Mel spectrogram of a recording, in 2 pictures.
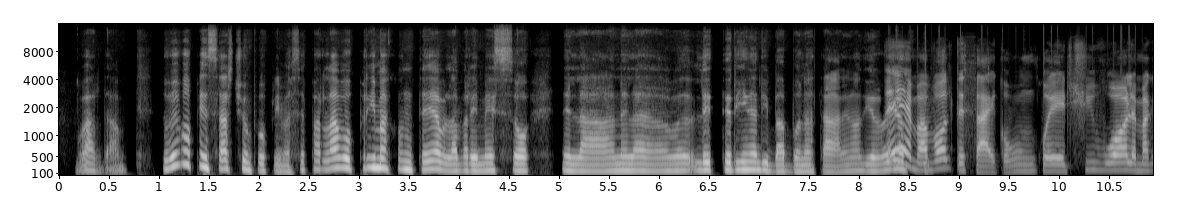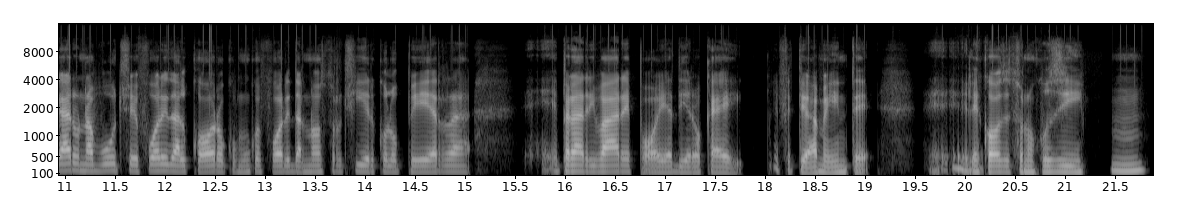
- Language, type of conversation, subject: Italian, advice, Come posso ritagliarmi del tempo libero per coltivare i miei hobby e rilassarmi a casa?
- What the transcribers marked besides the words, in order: distorted speech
